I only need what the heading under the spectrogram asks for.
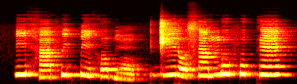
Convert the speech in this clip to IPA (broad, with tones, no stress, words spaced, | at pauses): i˦hã˧fi˦ k͡pi˦˨ho˧bũ˨ | d͡ʒĩ˦ɾo˧sã˦ mo˦fo˦ kɛ̃˦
